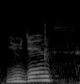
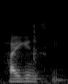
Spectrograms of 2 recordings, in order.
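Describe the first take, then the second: First: The name starts with a 'hue' sound. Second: The name starts with a 'high' sound. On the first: "कुछ लोग ह्यूजेंस भी बोल सकते हैं"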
